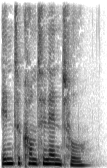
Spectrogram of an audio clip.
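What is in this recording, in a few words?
"intercontinental", English, British English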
